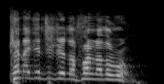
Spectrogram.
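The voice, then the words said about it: High-energy preacher voice. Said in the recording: “preacher voice, super high energy”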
